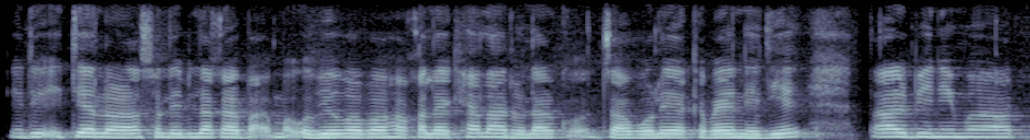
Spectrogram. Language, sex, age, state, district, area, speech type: Assamese, female, 60+, Assam, Udalguri, rural, spontaneous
